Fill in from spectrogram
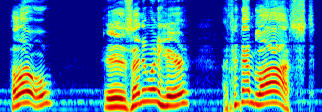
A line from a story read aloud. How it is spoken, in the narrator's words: she shouted as she ran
